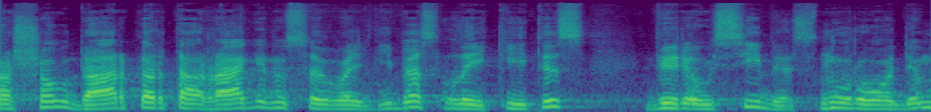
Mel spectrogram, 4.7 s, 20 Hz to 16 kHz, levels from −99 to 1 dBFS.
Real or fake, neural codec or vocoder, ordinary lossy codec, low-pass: fake; vocoder, 44.1 kHz, 128 mel bands, Pupu-Vocoder; MP3, 96 kbps; 14.4 kHz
